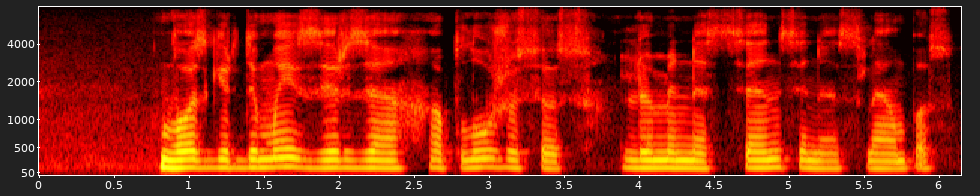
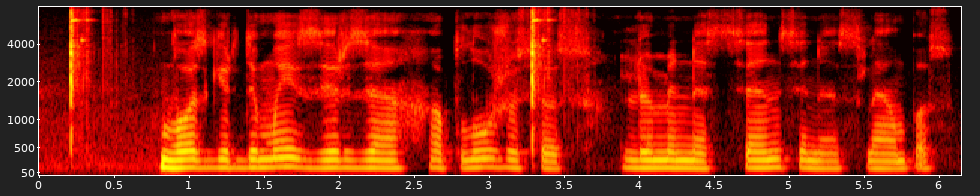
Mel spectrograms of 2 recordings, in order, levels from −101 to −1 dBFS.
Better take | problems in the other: first | background sound (Shatter); 3 dB below the speech

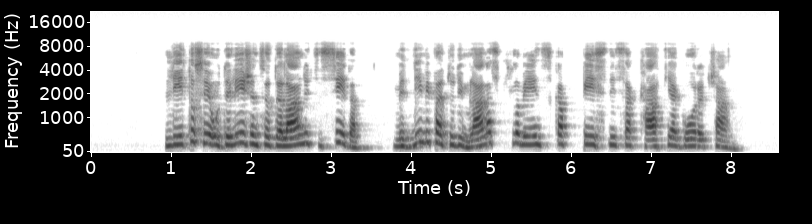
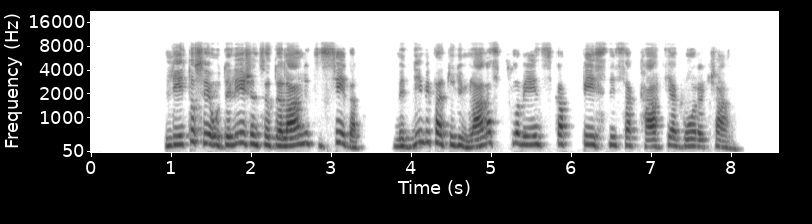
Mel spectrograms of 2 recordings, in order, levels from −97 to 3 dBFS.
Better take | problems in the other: first | noise reduction (neural mask model Resemble Enhance denoiser)

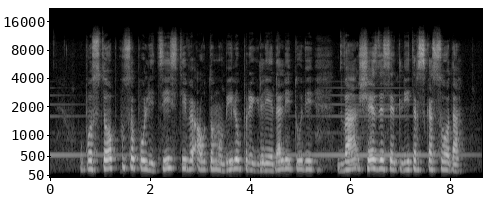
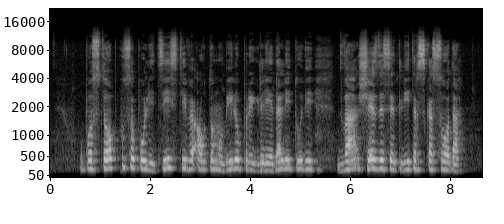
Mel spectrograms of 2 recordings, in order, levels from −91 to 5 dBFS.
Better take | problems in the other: second | background sound (Wind instrument, woodwind instrument); 20 dB below the speech

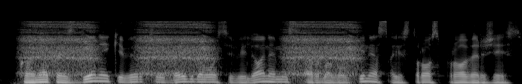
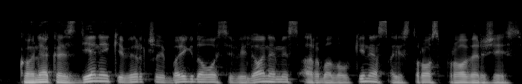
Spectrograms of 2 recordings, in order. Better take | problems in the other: second | background sound (Breathing); 6 dB below the speech

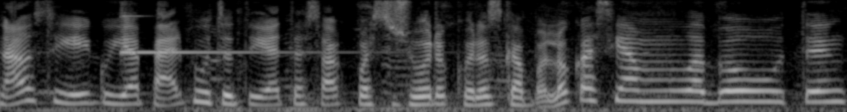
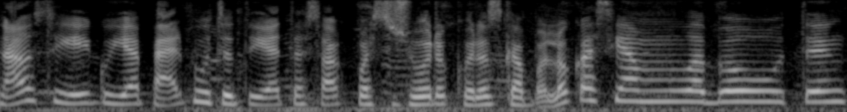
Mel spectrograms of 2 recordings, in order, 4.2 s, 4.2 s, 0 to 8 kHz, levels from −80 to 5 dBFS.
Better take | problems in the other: second | background sound (Glockenspiel); 12 dB below the speech

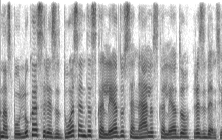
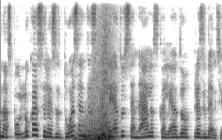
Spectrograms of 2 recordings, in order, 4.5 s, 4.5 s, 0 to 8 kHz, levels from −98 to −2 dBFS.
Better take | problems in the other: first | noise reduction (classical method WPE with log-MMSE)

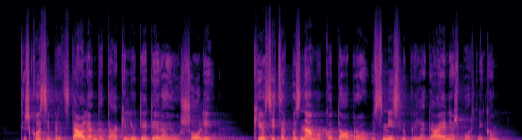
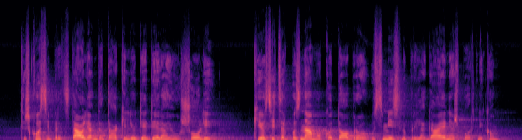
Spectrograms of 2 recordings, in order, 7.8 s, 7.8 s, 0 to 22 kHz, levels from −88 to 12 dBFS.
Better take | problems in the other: second | noise reduction (neural mask model Resemble Enhance denoiser)

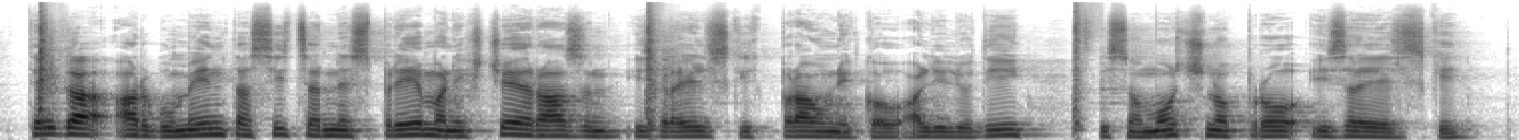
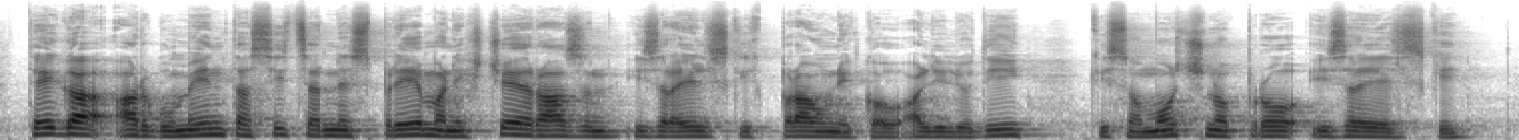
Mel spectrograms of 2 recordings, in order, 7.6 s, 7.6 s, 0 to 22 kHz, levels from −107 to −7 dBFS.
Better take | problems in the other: second | noise reduction (neural mask model RNNoise)

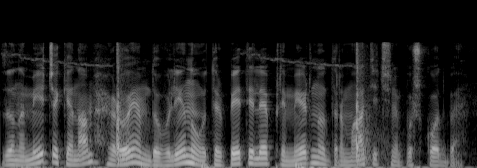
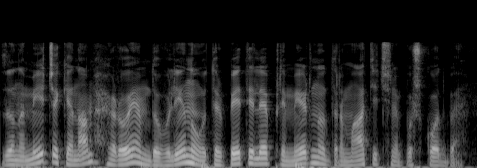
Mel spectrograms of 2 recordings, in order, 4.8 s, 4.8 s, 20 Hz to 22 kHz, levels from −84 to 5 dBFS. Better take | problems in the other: second | background sound (Fireworks); 13 dB below the speech

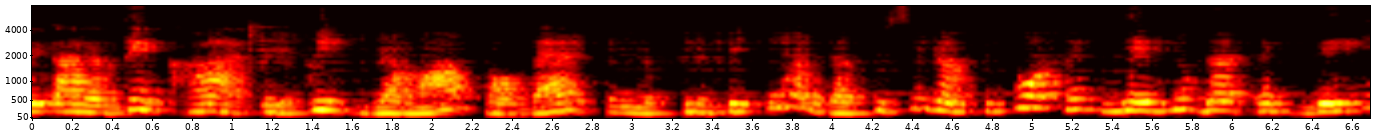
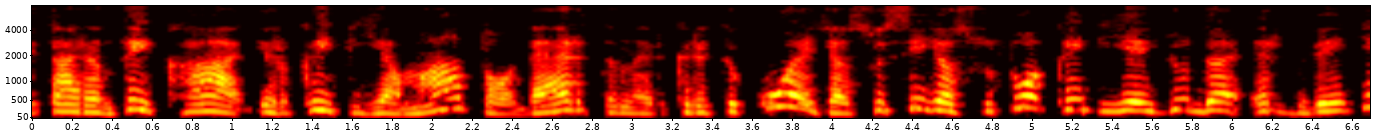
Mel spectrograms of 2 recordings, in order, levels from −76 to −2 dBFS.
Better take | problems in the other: second | noise reduction (neural mask model DeepFilterNet 3)

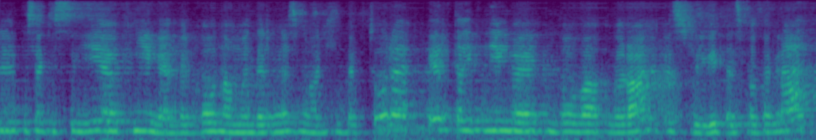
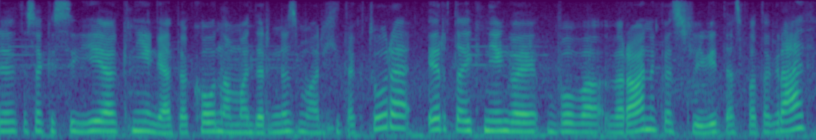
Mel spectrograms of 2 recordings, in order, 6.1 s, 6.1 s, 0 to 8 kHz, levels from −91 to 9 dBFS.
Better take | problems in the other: second | noise reduction (neural separator model SepFormer DNS4)

